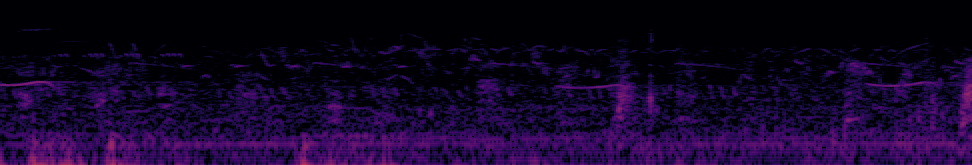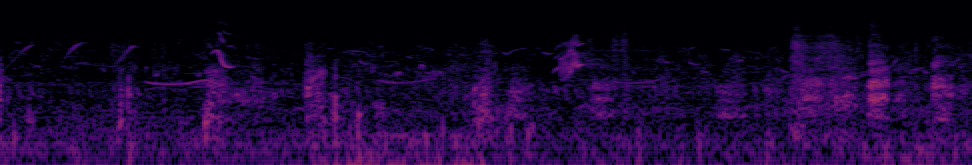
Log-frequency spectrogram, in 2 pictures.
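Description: Faint birdsong in open country: a short hooked whistle repeated every second or two, with scattered thin high chirps. Near the end, louder short noises from a dog coming close.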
